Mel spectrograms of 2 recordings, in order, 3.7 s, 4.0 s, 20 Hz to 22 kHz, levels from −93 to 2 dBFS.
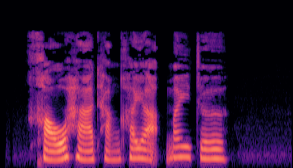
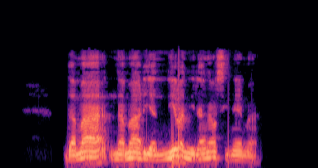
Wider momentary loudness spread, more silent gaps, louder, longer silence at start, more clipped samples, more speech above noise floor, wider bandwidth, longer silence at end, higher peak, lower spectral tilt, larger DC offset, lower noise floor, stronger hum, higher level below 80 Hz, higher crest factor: about the same, 10 LU vs 9 LU; neither; second, -24 LUFS vs -18 LUFS; second, 0.35 s vs 0.8 s; neither; second, 43 dB vs over 73 dB; first, 11.5 kHz vs 7.8 kHz; about the same, 0.85 s vs 0.75 s; second, -6 dBFS vs -2 dBFS; about the same, -5 dB/octave vs -5.5 dB/octave; neither; second, -65 dBFS vs under -90 dBFS; neither; second, -70 dBFS vs -50 dBFS; about the same, 20 dB vs 18 dB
